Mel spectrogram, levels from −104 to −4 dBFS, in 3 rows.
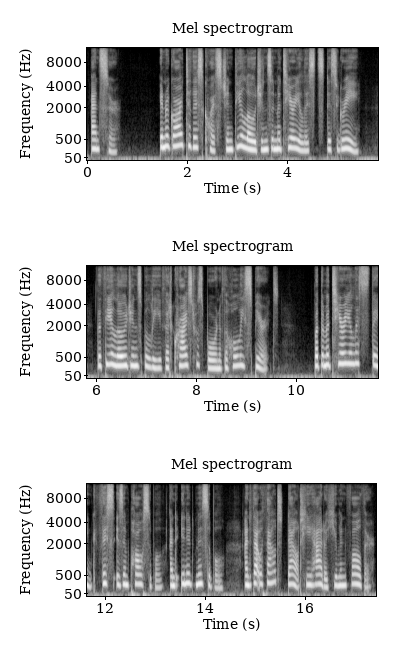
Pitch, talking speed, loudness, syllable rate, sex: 250 Hz, 130 wpm, -18 LUFS, 4.7 syllables/s, female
